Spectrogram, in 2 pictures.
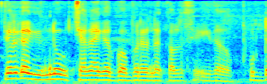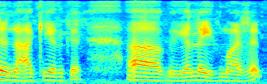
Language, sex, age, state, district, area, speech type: Kannada, male, 60+, Karnataka, Mysore, urban, spontaneous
